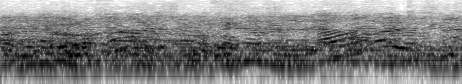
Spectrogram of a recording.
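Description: Audience chatter: many people talking at once in pairs and small groups in a large hall, with some laughter.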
